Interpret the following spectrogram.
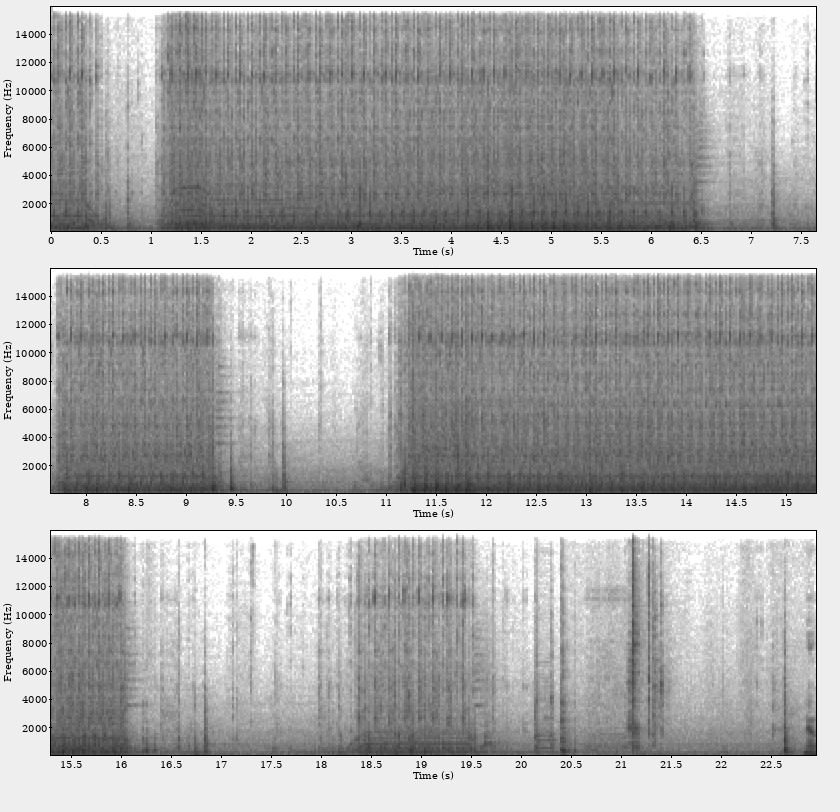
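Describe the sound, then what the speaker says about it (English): A sewing machine runs in several sustained bursts, stopping and restarting as it back stitches a dart on a jacket, a steady close whir with short quiet gaps between runs. "Okay, I'm going to start in the center, I'm going to back stitch."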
